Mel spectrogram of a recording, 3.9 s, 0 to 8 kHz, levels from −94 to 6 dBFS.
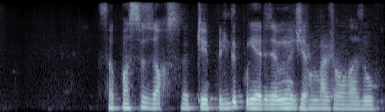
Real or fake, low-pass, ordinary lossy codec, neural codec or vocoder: fake; 7.2 kHz; none; codec, 16 kHz, 1 kbps, X-Codec, HuBERT features, trained on general audio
